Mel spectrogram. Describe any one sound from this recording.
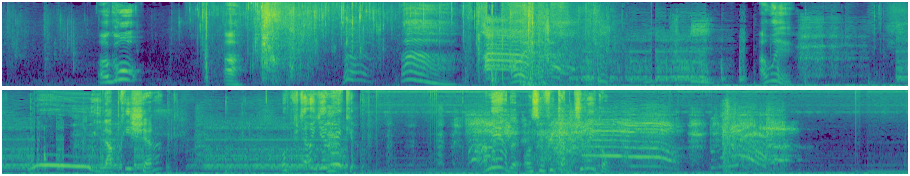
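A young man shouts and exclaims loudly close to a microphone.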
